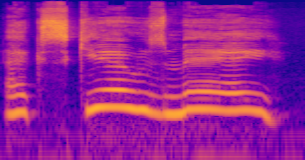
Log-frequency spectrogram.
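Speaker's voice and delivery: high, very slow drawn-out shriek; mock Vickie yell. Podcaster imitating Vickie Guerrero yelling at the crowd. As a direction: stretch out excuse me like a heel manager.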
